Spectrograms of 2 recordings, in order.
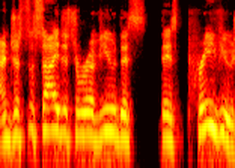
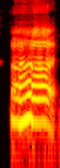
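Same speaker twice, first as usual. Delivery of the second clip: high, loud imitated wail; sudden high cry, put on; mock wail; 11 semitones higher, 5 dB louder than usual. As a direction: mimic a woman suddenly bawling. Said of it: "just starts wailing, crying".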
